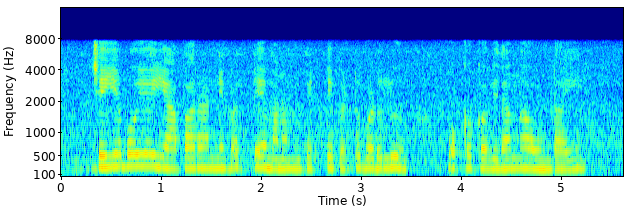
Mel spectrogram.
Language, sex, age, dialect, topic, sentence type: Telugu, female, 18-24, Central/Coastal, banking, statement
